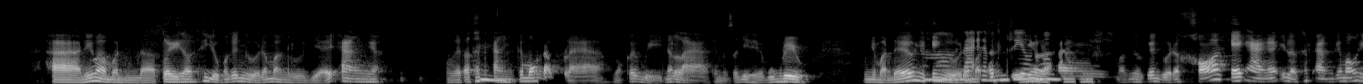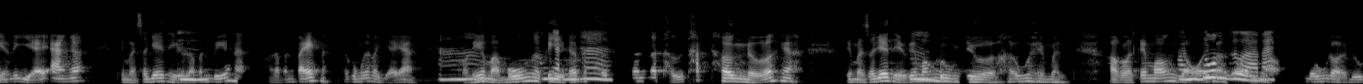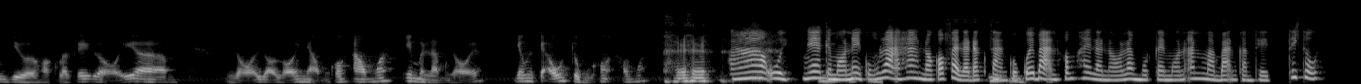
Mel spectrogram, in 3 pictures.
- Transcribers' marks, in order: other background noise; tapping; chuckle; distorted speech; laughing while speaking: "ở"; laugh
- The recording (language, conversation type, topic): Vietnamese, podcast, Bạn nghĩ ẩm thực giúp gìn giữ văn hoá như thế nào?
- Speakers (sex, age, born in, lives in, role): female, 25-29, Vietnam, Vietnam, host; male, 30-34, Vietnam, Vietnam, guest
